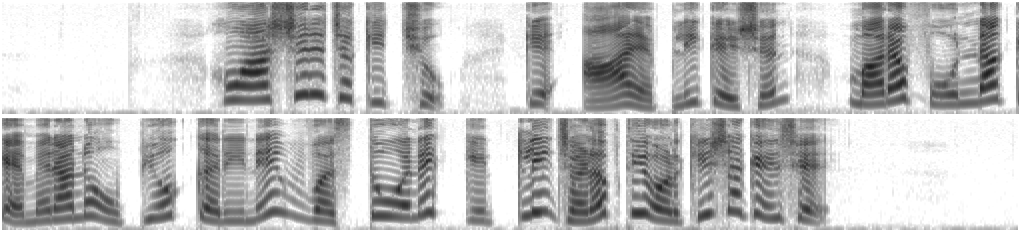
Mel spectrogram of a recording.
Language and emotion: Gujarati, surprised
